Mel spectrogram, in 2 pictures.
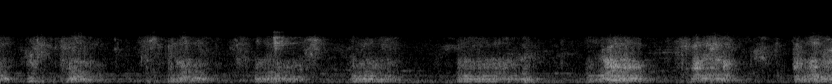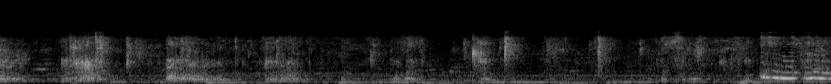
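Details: Two Bull Terrier puppies at play, trading low growls, whimpers and short yips in scattered bursts, with a steady low hum underneath and a rising squeal at the very end.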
